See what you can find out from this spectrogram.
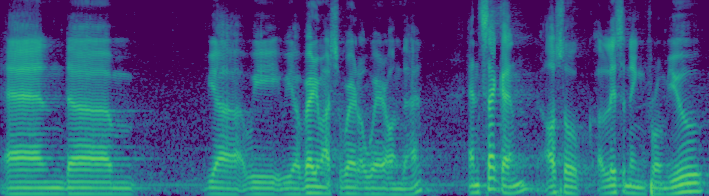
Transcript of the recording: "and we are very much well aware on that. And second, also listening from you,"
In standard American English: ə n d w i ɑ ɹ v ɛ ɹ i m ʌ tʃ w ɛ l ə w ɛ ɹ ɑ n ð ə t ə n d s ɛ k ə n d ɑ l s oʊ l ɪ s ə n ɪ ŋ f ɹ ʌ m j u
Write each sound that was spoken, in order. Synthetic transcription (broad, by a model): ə n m w i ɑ w v ɛ ɹ i m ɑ tʃ w ɛ l ə w ɛ ɹ ɑ n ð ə t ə n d s ɛ k ə n d ɑ l s oʊ l ɪ s ə n ɪ ŋ f ɹ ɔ m j u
